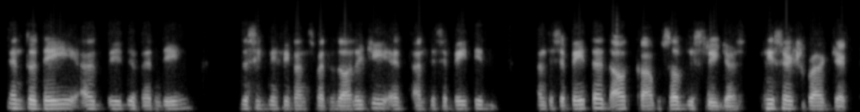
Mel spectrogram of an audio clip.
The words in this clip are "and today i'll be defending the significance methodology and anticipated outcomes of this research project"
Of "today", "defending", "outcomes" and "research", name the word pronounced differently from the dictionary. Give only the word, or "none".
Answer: outcomes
